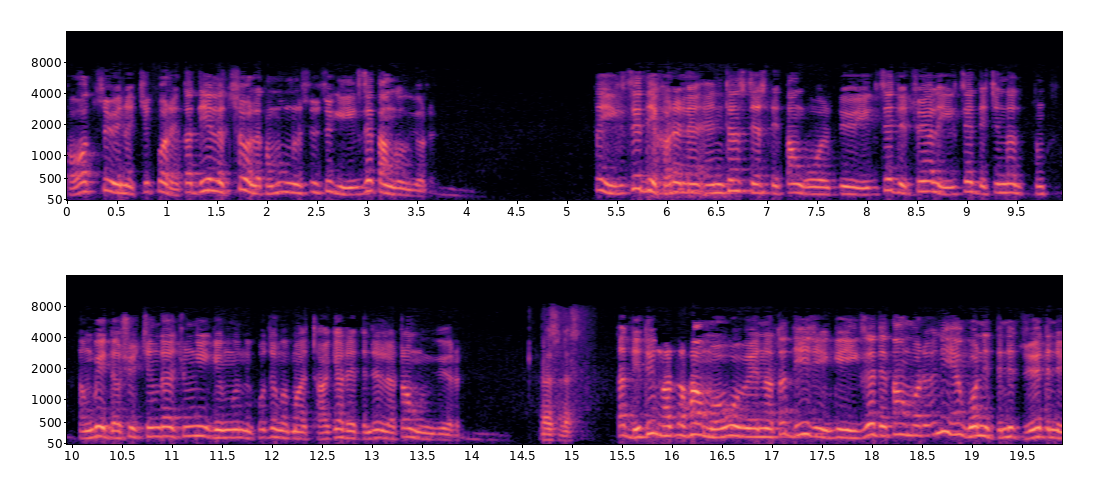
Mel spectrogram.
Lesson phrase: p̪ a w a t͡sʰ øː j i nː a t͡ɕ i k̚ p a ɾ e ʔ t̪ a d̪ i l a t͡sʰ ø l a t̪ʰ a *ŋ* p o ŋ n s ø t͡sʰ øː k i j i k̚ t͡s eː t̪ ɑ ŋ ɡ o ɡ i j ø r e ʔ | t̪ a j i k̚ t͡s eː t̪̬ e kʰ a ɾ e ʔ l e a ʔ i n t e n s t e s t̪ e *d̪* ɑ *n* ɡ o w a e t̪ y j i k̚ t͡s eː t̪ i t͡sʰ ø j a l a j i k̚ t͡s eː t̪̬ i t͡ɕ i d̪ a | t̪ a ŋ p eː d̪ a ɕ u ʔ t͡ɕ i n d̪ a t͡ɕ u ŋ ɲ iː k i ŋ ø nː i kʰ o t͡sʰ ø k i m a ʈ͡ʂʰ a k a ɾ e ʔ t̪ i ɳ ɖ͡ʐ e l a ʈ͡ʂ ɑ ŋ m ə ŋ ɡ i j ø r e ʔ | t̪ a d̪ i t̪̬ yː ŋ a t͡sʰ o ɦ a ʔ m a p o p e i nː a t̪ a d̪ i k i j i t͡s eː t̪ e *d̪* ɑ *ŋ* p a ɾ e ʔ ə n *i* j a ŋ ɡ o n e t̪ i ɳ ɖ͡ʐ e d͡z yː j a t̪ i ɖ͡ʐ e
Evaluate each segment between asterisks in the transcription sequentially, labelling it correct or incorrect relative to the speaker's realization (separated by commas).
correct, incorrect, incorrect, incorrect, correct, correct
